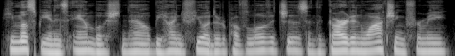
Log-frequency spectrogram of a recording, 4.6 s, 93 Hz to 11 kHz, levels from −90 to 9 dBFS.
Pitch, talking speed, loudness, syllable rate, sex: 140 Hz, 210 wpm, -19 LUFS, 5.2 syllables/s, male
